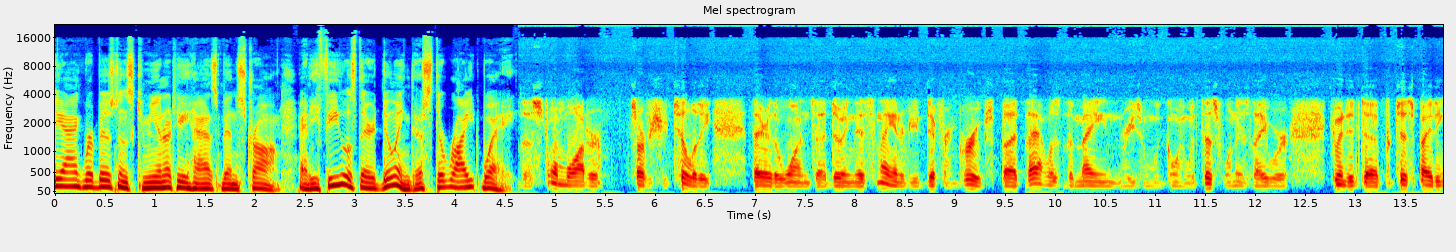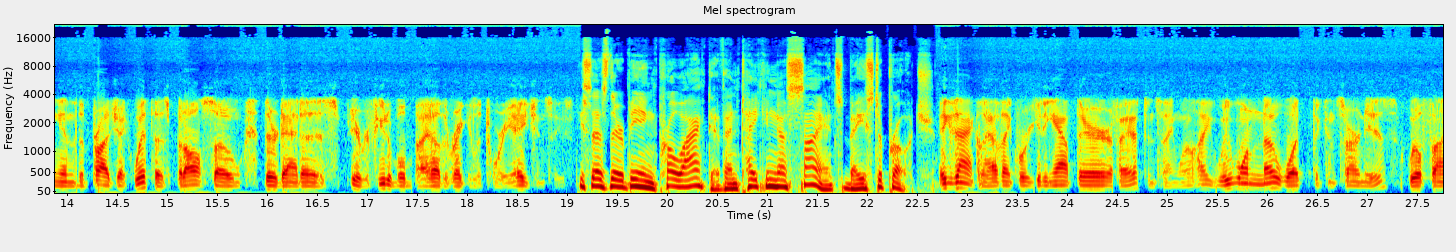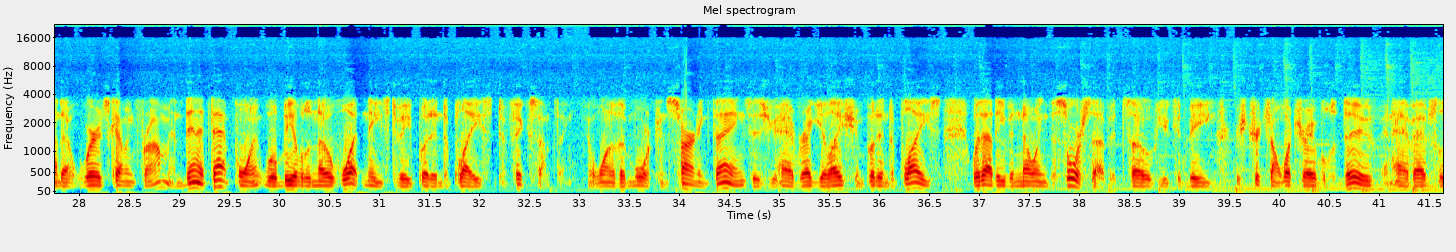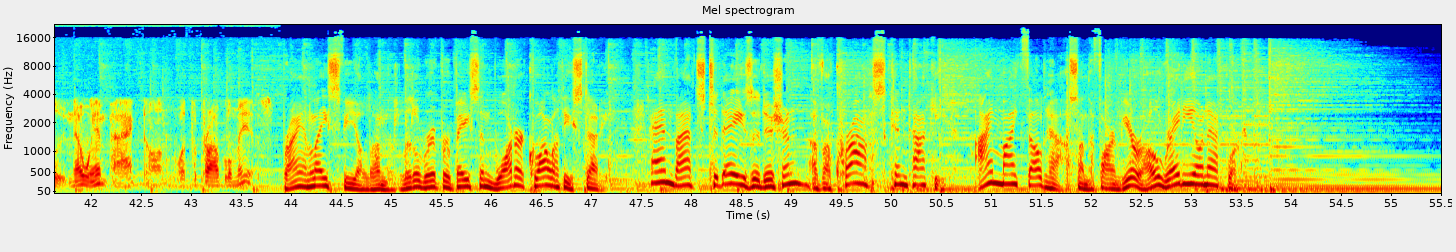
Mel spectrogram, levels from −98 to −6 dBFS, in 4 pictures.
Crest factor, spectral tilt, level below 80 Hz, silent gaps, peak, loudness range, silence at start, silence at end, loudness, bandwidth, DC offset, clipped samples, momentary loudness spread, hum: 14 dB; -5.5 dB/octave; -36 dBFS; none; 0 dBFS; 6 LU; 0 s; 0 s; -14 LUFS; over 20 kHz; under 0.1%; under 0.1%; 11 LU; none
